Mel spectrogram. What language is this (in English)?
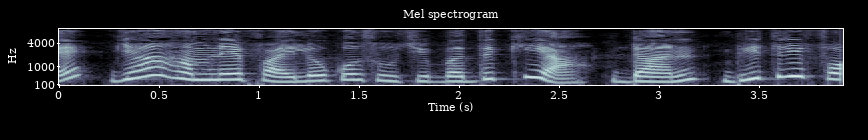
Hindi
